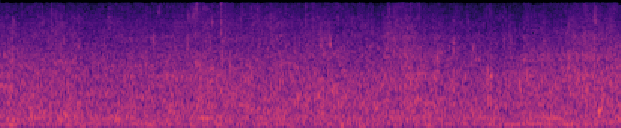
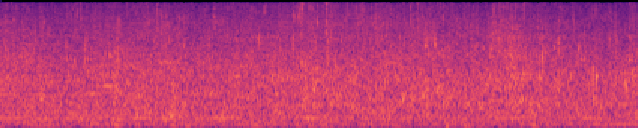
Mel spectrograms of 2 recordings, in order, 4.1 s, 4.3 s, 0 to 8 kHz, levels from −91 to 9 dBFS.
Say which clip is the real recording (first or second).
second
